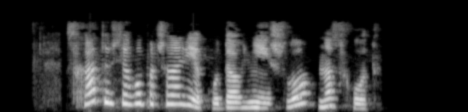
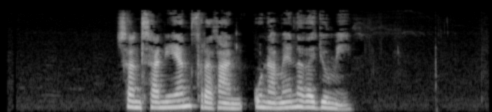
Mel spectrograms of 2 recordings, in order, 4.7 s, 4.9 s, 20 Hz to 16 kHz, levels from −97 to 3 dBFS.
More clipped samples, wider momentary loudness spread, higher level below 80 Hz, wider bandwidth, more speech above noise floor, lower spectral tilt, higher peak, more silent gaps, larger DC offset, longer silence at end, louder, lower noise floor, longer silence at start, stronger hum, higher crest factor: neither; about the same, 8 LU vs 7 LU; about the same, -68 dBFS vs -70 dBFS; second, 7.8 kHz vs 11 kHz; second, 40 dB vs 48 dB; about the same, -6 dB/octave vs -5 dB/octave; about the same, 0 dBFS vs -2 dBFS; neither; neither; second, 1 s vs 1.4 s; first, -15 LUFS vs -22 LUFS; second, -55 dBFS vs -69 dBFS; second, 0.7 s vs 1.2 s; neither; second, 16 dB vs 22 dB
